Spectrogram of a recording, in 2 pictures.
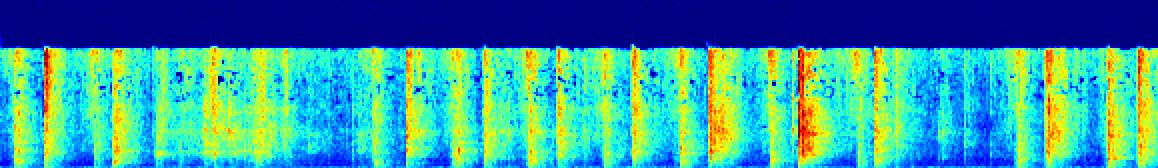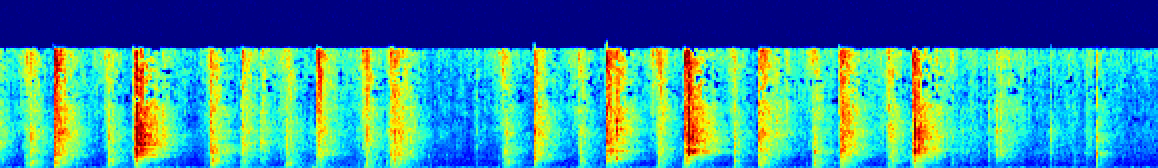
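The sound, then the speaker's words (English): Playing cards being handled in a bunch: many crisp flicks and light taps in an irregular, busy patter, with no voices. “This does not want to go back in, but it's like a bunch of cards. May I have just one more card, please?”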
